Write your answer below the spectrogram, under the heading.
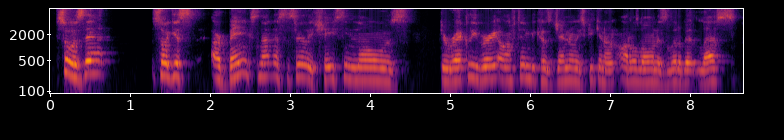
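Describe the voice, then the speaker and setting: A man's voice: sits high, brisk, dark tone. A man hosting a casual interview show, chatty and jokey in manner. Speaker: podcast and community radio host. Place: remote call.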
